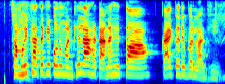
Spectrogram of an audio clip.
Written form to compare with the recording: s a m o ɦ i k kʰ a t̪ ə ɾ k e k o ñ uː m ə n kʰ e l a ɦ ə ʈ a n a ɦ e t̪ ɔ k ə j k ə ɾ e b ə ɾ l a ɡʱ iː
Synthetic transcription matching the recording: s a m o ɦ i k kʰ a t̪ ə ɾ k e k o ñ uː m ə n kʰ e l a ɦ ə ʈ a n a ɦ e t̪ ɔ k a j k ə ɾ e b ə ɾ l a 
